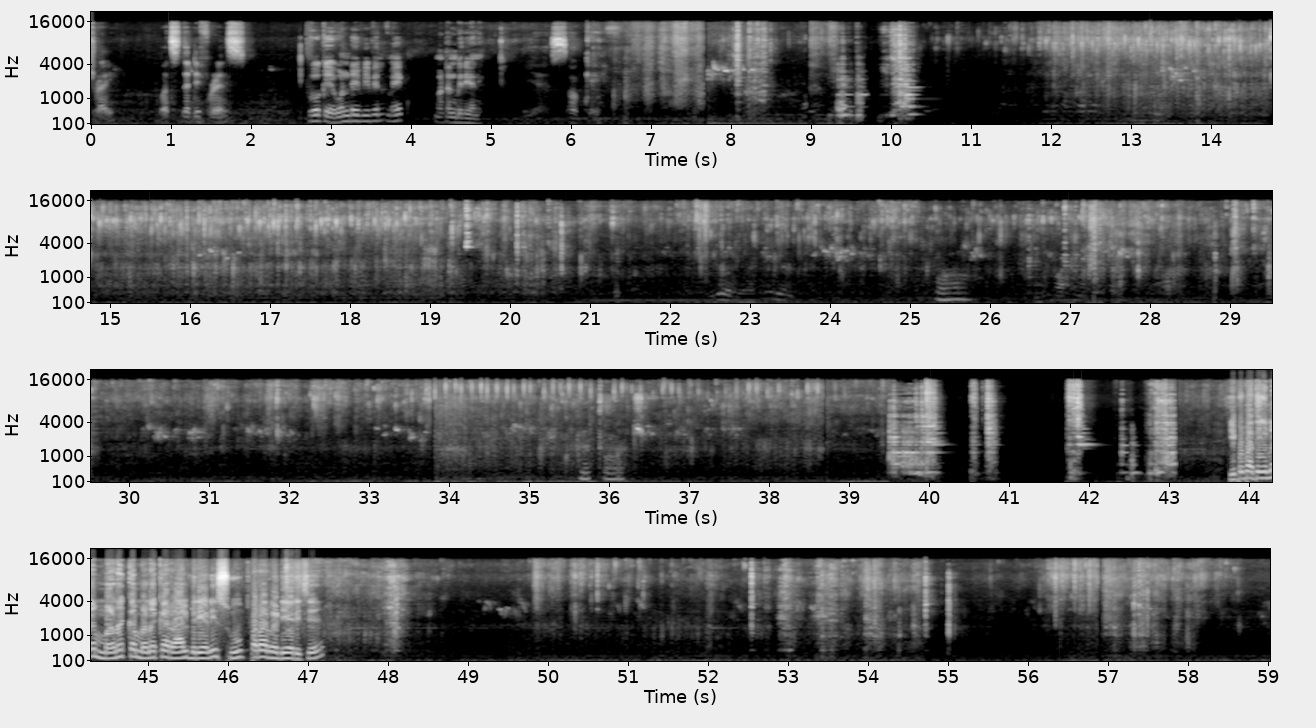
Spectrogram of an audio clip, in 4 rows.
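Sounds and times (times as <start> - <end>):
metal ladle striking a pot: 9.2 - 10.6
rushing hiss with crackles: 10.7 - 25.3, 25.9 - 39.0, 46.4 - 48.7.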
